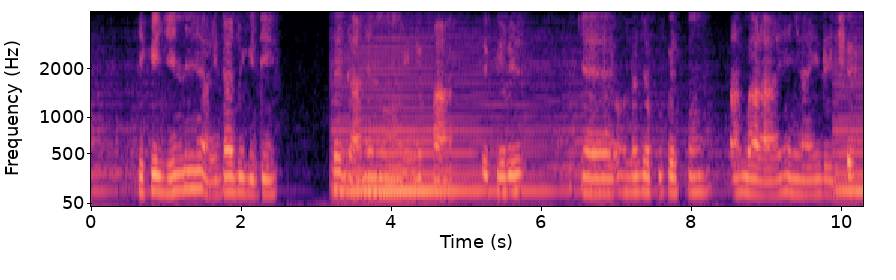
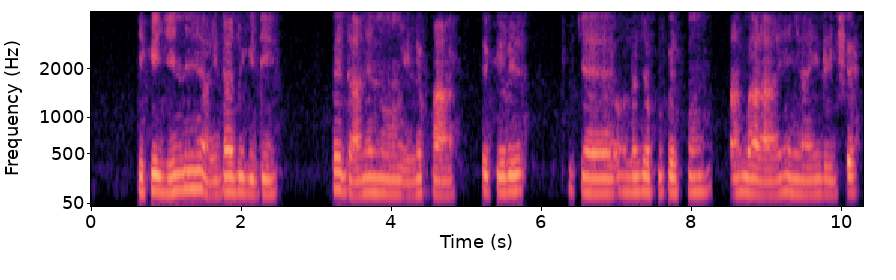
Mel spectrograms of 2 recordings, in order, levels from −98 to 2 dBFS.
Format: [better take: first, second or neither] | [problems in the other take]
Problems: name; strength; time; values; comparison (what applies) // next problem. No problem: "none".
second | background sound (Bowed string instrument); 5 dB below the speech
